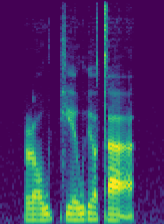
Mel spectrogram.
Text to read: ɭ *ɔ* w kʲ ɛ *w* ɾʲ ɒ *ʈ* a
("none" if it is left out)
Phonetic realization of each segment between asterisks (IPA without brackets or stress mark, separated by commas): ɔ, w, t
